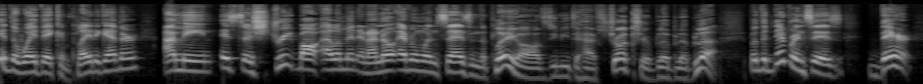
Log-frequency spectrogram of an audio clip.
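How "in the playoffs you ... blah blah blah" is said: limp, half-hearted mock opinion; weak voice. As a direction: say it weakly, like you don't buy it. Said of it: "That's why I did that weak voice".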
